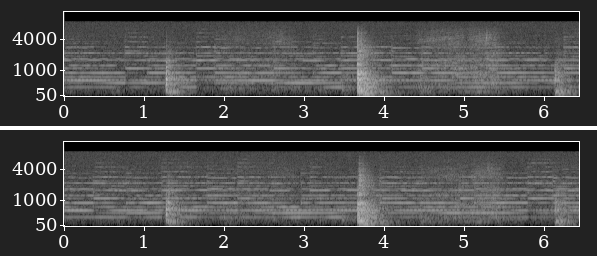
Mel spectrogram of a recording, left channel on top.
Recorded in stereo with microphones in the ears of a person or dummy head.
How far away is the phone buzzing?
No phone buzzing in this recording.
